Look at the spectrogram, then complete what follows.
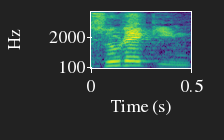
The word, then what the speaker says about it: Zurekin: Javier Lecona nos llama y nos dice que se dice Surekin, como ha dicho Coni.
